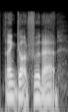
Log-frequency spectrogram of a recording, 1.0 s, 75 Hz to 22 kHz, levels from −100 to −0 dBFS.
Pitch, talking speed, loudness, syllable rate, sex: 140 Hz, 235 wpm, -17 LUFS, 5.2 syllables/s, male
